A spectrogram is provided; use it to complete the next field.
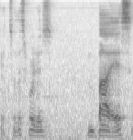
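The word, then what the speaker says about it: Báez: Which syllable is louder, the ba or the es? Baez. Baez is a grave word.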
